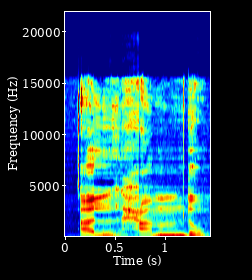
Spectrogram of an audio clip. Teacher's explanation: یہاں حا حرف حلقی ہے، اسے حلق کے درمیانی حصے سے رگڑ کر نکالیں تاکہ یہ ہا سے الگ ہو جائے۔ لام پر آواز کو واضح رکھیں اور دال کی پیش کو بالکل لمبا نہ کریں تاکہ واو پیدا نہ ہو، یعنی ایسے مت پڑھیں الحمدو، ایسے نہیں پڑھنا بلکہ الحمد۔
